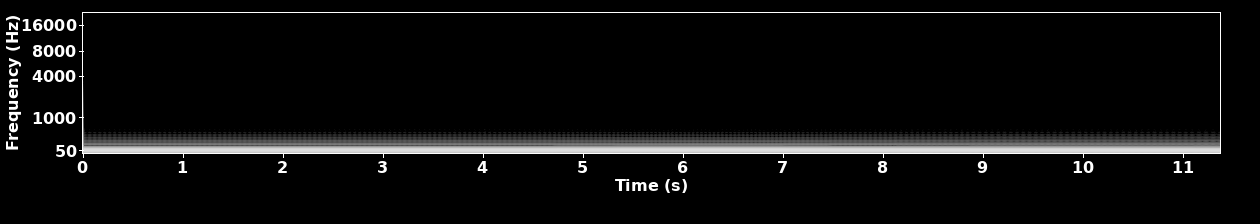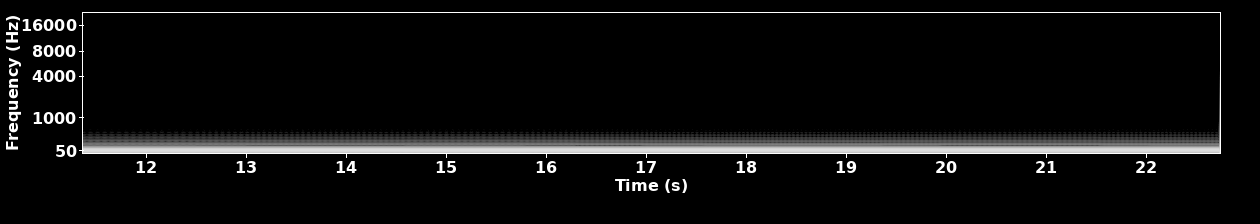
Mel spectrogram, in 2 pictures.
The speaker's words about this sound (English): But the tape had this hum on it. And the hum was fluctuating too. You might not hear this so well if you're in your car, especially if you're on the highway, but I'm about to vary the frequency a little bit.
